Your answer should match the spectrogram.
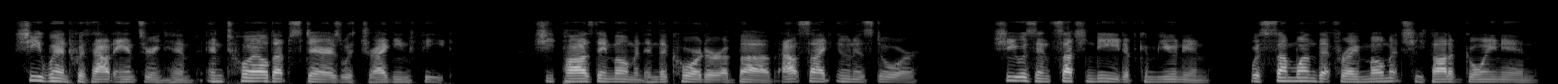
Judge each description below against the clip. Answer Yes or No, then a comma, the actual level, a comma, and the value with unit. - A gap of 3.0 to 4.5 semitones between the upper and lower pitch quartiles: Yes, average, 4.1 semitones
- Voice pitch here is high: No, low, 120 Hz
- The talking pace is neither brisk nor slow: Yes, average, 160 wpm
